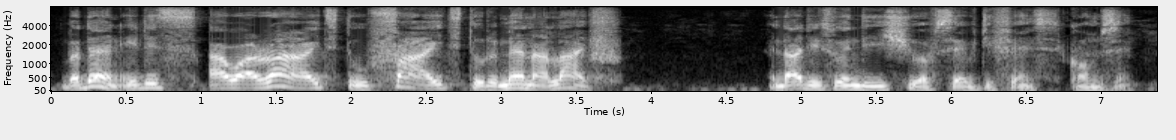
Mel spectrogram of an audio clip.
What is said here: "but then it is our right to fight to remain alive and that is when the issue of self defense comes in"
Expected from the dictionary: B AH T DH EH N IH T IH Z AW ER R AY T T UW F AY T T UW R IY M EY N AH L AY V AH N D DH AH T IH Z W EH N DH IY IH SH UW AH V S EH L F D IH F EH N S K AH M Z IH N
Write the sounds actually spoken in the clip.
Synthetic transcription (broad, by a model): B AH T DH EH N IH T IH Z AW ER R AY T T UW F AY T T UW R IY M EY N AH L AY F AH N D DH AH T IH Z W EH N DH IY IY SH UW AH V S EH L F D IH F EH N S K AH M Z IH N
